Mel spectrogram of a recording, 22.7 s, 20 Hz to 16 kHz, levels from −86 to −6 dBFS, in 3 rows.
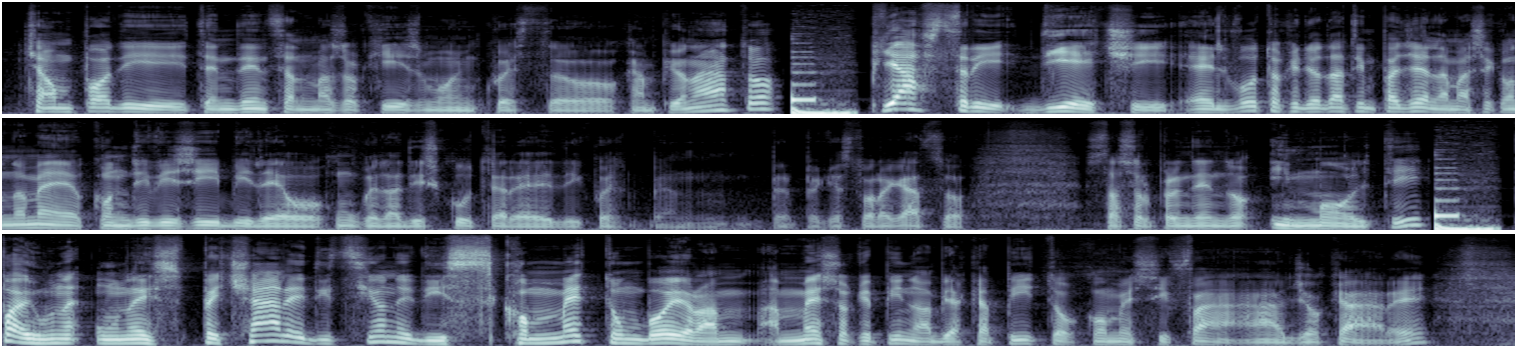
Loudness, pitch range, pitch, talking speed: -22 LUFS, 80-120 Hz, 95 Hz, 155 wpm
